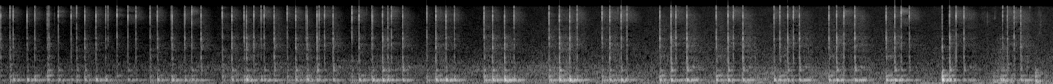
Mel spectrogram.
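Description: Long nails tap quickly on the sides of a tall, grey plastic shampoo bottle that is partly filled and standing on a table. The result is a dense run of short, bright clicks over a steady hollow tone near 210 Hz, with the tapping coming in loose, uneven bursts.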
